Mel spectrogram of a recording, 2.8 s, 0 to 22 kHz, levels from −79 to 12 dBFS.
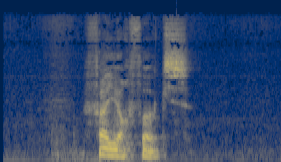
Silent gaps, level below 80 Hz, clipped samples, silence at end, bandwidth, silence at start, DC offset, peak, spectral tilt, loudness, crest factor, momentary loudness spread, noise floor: none; -44 dBFS; under 0.1%; 0.95 s; 16.5 kHz; 0.55 s; under 0.1%; 0 dBFS; -4 dB/octave; -13 LUFS; 16 dB; 12 LU; -48 dBFS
